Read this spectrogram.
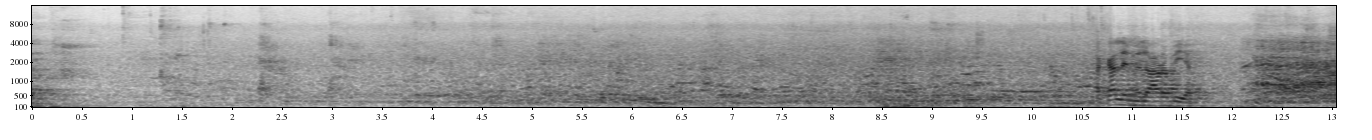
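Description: A man speaks into a microphone, heard through loudspeakers.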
